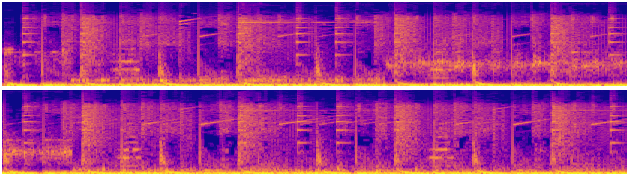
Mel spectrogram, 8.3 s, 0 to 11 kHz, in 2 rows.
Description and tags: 115 BPM STAB LOOP 25 mastered 16 bit
I have been creative with some samples I uploaded earlier. I took the 'STAB PACK 01' samples and loaded them into Battery 2 for some mangling. Afterwards I programmed some loops with these sounds within Cubase SX. I also added some more regular electronic drumsounds from the Micro Tonic VSTi.
Lot's of different plugins were used to change the sound in various
directions. Mastering was done in Wavelab using plugins from my TC
Powercore and Elemental Audio. All loops are 4 measures in 4/4 long and
have 115 bpm as tempo.
This is loop 25 of 33 with an experimental feel in it and some nice special effects.
115bpm, dance, drumloop, electronic, loop, weird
